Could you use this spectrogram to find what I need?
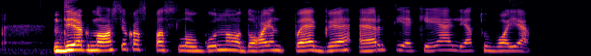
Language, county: Lithuanian, Vilnius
